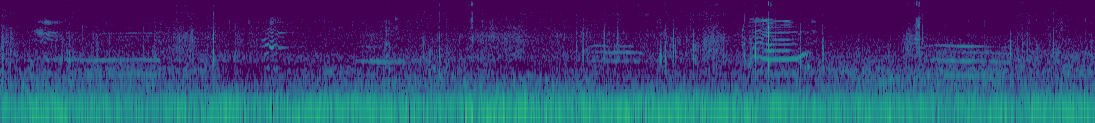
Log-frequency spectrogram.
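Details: Siamese mix stray cat, content after being petted, gives several short, thin meows, the first longer and level; a steady low rumble and scattered clicks persist throughout.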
